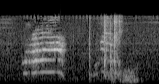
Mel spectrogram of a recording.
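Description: An in-game cat from a competitive video game match lets out a single drawn-out meow, followed by a few scattered, muffled game noises at low volume.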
